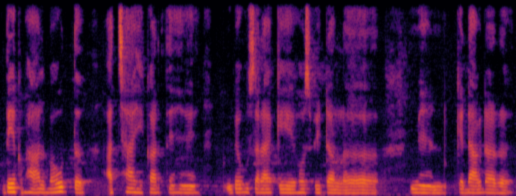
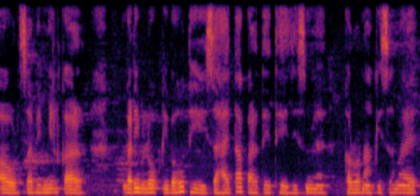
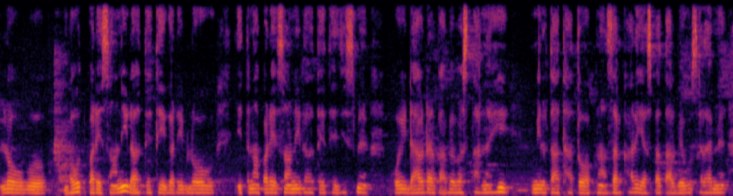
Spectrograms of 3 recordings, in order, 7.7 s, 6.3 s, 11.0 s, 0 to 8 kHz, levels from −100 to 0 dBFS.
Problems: constant background noise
